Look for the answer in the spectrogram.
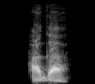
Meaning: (verb) to poop; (noun) poop
- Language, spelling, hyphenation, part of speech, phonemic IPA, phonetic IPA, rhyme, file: Bengali, হাগা, হা‧গা, verb / noun, /haɡa/, [haɡaˑ], -aɡa, LL-Q9610 (ben)-হাগা.wav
